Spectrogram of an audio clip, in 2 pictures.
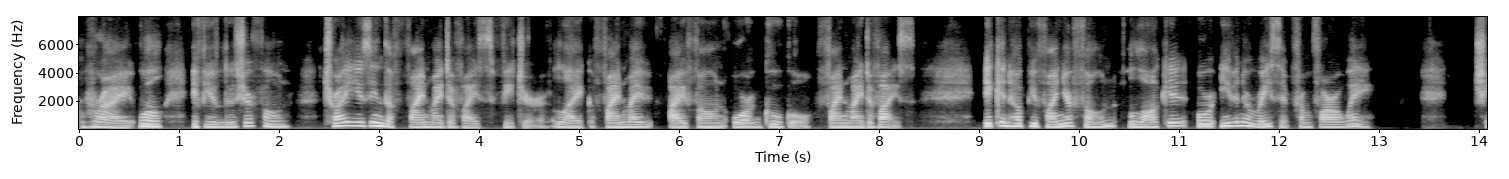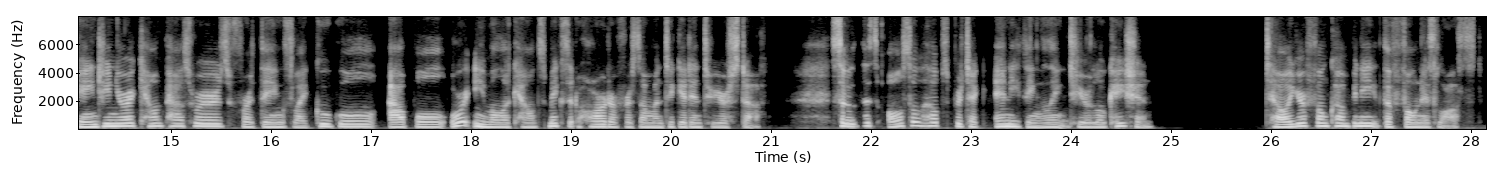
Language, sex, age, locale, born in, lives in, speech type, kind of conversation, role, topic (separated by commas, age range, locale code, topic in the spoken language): English, female, 50-54, en-US, United States, United States, read, expert-assistant, expert, How does a GPS know your location?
